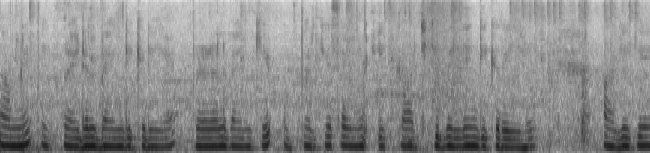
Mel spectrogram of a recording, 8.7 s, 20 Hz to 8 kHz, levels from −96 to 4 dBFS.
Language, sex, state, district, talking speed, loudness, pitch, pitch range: Hindi, female, Uttarakhand, Tehri Garhwal, 160 wpm, -16 LUFS, 170 Hz, 160-175 Hz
